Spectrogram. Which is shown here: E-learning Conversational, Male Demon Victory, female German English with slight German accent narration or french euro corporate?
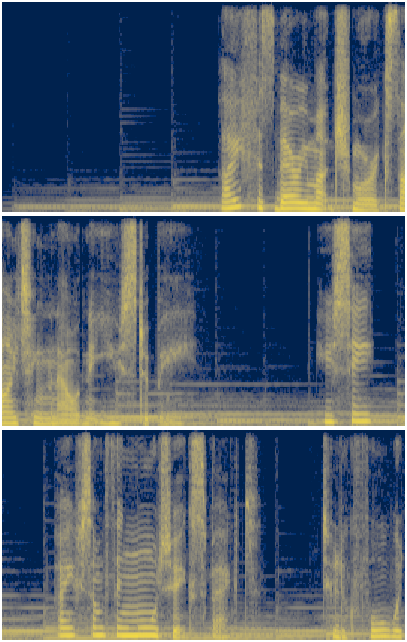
female German English with slight German accent narration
